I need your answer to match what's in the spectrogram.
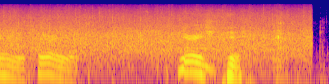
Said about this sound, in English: Let's give a round of applause for that right there.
